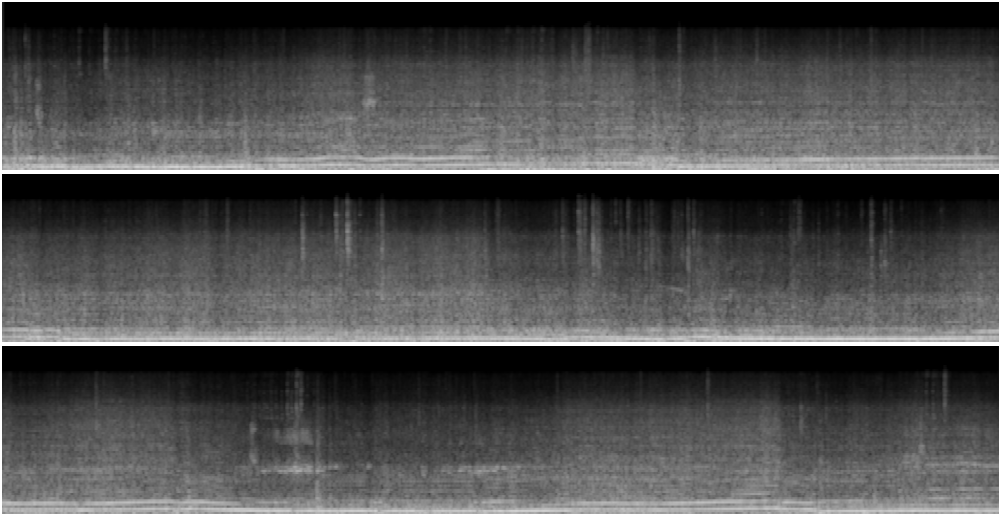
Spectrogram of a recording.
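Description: A Fiat Uno Turbo i.e.'s turbocharged four-cylinder engine at full effort in a hillclimb run, heard from inside the cabin. The revs climb in each gear and fall sharply at each gear change, several times over.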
